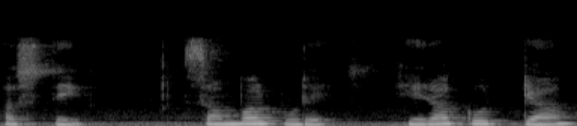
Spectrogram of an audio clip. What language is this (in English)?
Sanskrit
